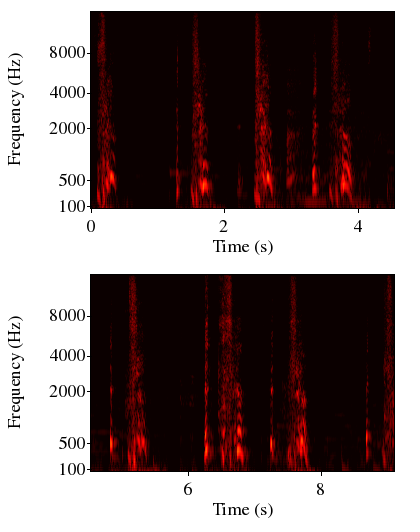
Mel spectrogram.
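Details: A run of about seven short, explosive sneezes in quick succession, some high-pitched, from a streamer in a sneeze compilation, with faint background music.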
